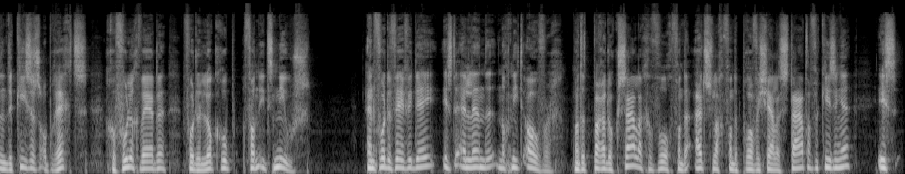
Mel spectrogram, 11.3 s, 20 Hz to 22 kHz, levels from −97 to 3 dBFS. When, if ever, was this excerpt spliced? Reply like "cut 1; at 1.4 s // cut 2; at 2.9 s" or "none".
cut 1; at 7.1 s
